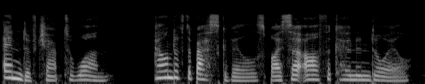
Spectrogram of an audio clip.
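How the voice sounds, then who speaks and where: A woman's voice: medium pitch, expressive, brisk, no echo. Woman narrating an audiobook, dry close sound. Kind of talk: scripted literary narration.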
